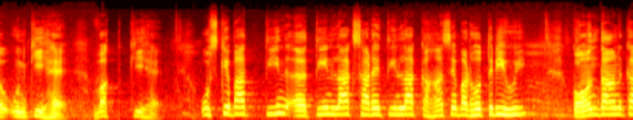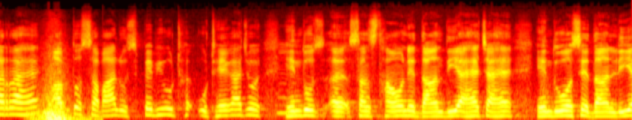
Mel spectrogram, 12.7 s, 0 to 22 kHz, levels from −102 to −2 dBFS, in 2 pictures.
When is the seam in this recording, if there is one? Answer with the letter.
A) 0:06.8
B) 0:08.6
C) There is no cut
A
